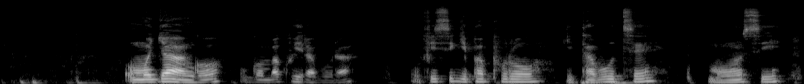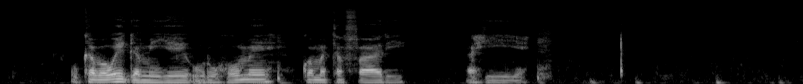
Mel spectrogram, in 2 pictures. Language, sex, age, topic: Rundi, male, 25-35, education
